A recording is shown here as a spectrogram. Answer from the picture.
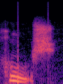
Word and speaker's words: rouge: And this means there's a silent letter, and that is E. So that's rouge.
